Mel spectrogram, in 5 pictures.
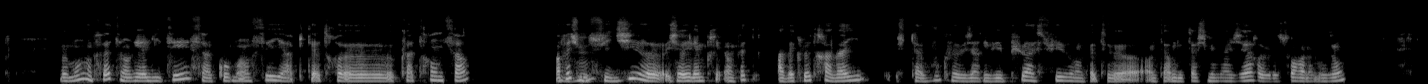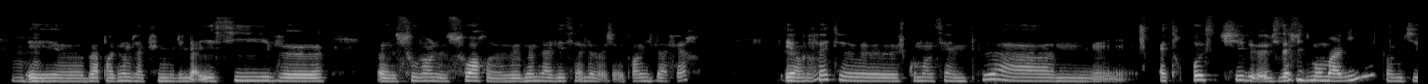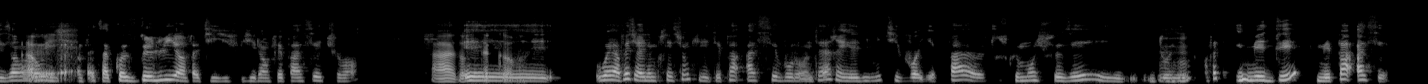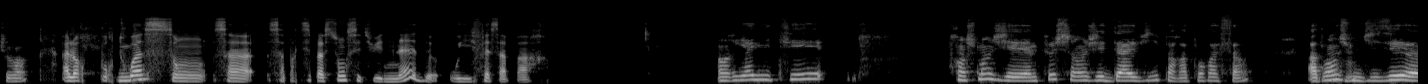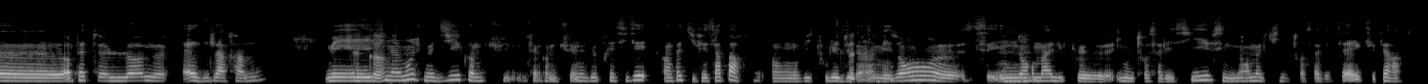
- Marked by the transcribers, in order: drawn out: "heu"; tapping; drawn out: "heu"; drawn out: "hem"; tongue click; laughing while speaking: "vis-à-vis"; stressed: "lui"; drawn out: "Et"; stressed: "m'aidait"; blowing; drawn out: "heu"
- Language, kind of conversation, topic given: French, podcast, Comment peut-on partager équitablement les tâches ménagères ?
